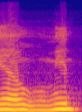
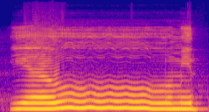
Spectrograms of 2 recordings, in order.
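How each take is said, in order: First: The vowel in yaum is kept short. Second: The vowel in yaum is drawn out long. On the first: The speaker calls it right. "yaum di sini harap lin" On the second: The speaker calls it wrong. "Gak boleh dibaca yaumid"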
